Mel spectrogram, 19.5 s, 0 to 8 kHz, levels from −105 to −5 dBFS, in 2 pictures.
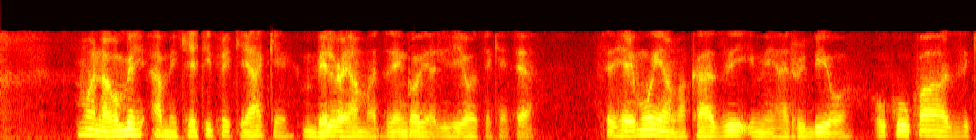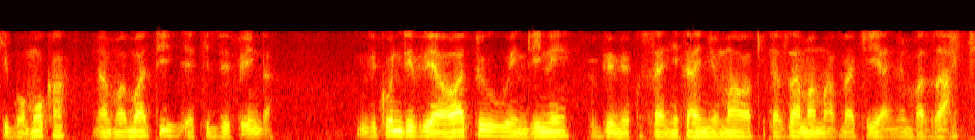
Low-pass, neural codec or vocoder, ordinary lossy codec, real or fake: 7.2 kHz; codec, 16 kHz in and 24 kHz out, 0.8 kbps, FocalCodec, streaming, 65536 codes; AAC, 16 kbps; fake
